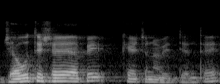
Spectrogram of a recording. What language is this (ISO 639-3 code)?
san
